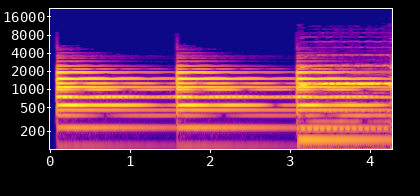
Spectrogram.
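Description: A bell struck three times, about a second and a half apart, each stroke ringing on and fading. With the third stroke a low sustained tone comes in as the intro music begins.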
